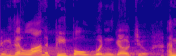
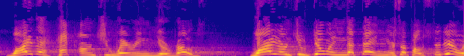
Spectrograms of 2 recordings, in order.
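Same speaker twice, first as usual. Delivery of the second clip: higher and louder, incredulous demand; indignant challenge; 9 semitones higher, 6 dB louder than usual. Retold or imitated. Party crowd demanding why the outsider won't wear robes, rising indignation. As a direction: call him out in front of everyone. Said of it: "They're like".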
